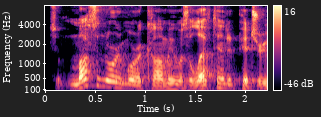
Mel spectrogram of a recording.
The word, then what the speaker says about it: Masanori Murakami: And another person in the book is, I hope I pronounce this right, Masanori Murakami.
